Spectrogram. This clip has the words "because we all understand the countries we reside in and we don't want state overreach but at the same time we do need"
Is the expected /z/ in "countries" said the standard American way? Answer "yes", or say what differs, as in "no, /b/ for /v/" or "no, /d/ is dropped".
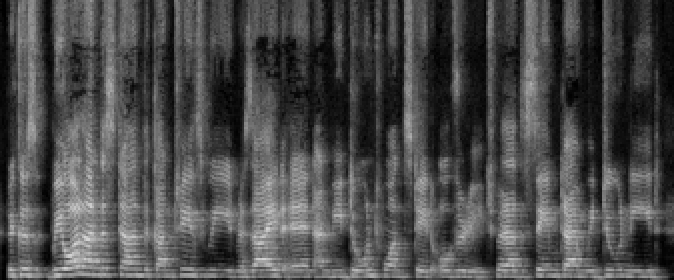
yes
